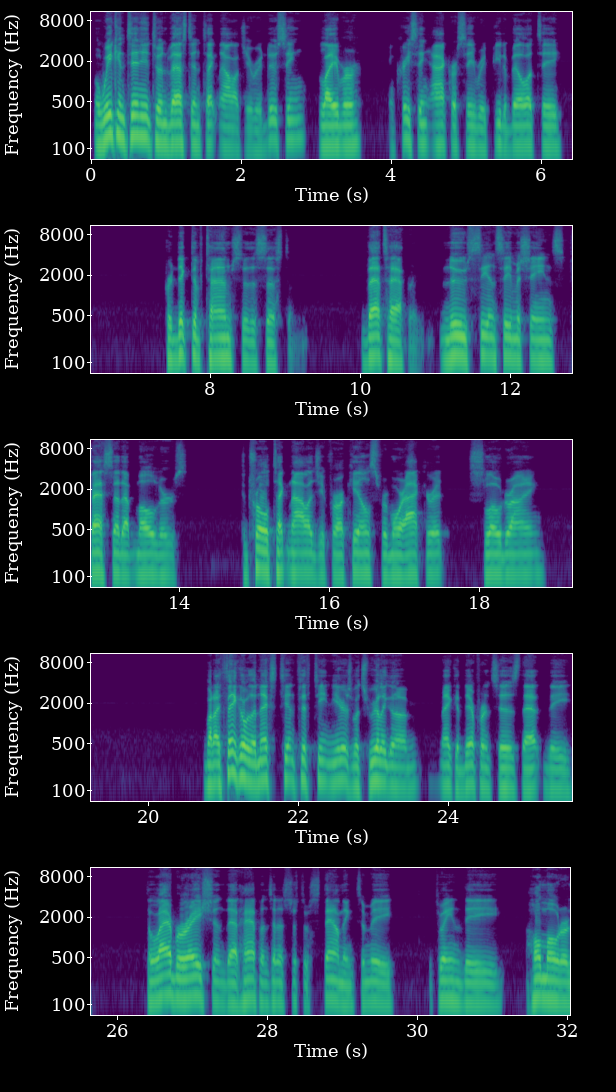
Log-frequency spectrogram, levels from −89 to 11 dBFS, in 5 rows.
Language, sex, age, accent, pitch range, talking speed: English, male, 60-79, American, 105-120 Hz, 120 wpm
